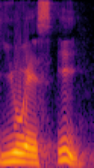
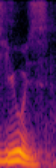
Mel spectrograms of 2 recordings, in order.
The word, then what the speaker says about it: USE: 3 letters, that is a 3-letter acronym, like USE, right? Right on the left. But then when you read the data, how people pronounce this, they pronounce it as use, right?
